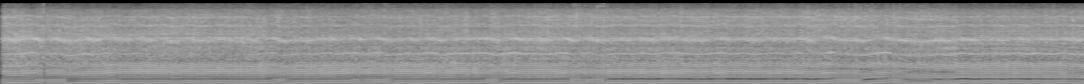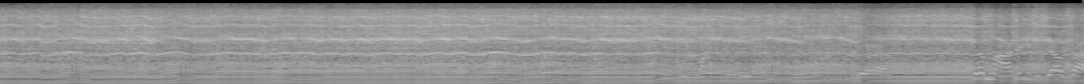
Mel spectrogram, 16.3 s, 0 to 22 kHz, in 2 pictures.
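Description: Small petrol engine of a CY80 mini power tiller running steadily while its rotary tines till the soil, its pitch wavering up and down as the load changes.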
